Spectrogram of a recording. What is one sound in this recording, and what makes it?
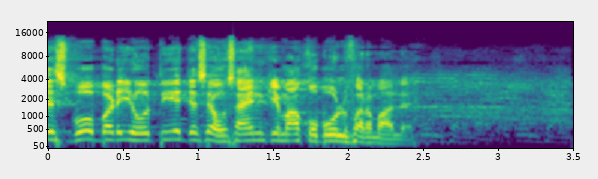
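A man speaks with feeling into a microphone in a reverberant hall.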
